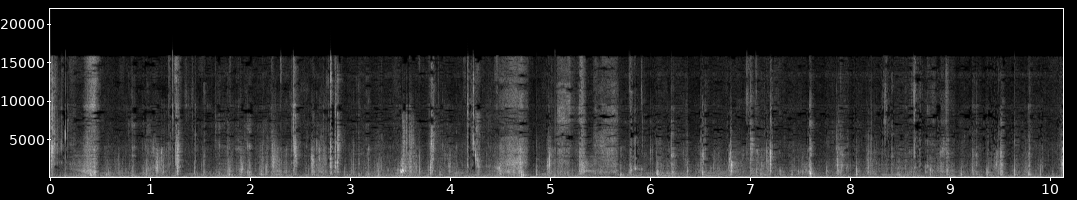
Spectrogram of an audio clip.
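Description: Close-miked eating sounds: spicy instant noodles being slurped in, then wet chewing with many small mouth clicks.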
